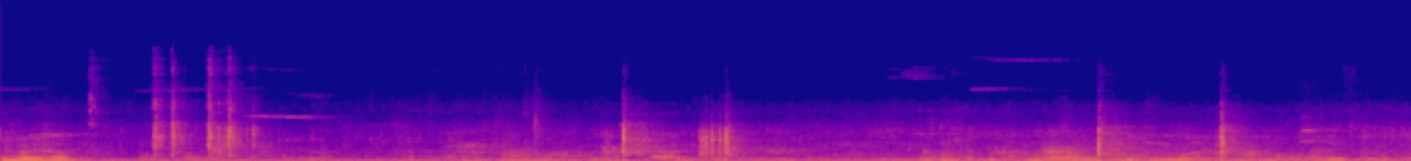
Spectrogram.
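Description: Plates and cutlery clink as they are set down on a table.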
